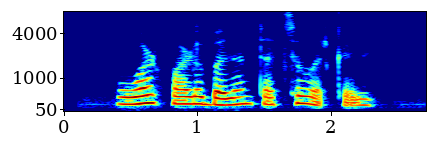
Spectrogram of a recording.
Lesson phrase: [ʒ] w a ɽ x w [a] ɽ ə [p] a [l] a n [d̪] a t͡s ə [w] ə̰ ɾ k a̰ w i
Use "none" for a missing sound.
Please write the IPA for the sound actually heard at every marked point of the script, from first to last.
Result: ɣ, ɑ, b, l, t̪, w

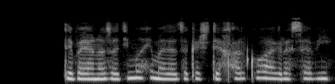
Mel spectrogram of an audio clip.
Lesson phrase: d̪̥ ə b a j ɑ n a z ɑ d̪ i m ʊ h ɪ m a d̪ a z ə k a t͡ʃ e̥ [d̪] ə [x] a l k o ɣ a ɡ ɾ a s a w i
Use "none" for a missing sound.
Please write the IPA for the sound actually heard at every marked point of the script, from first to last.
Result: d̪, x

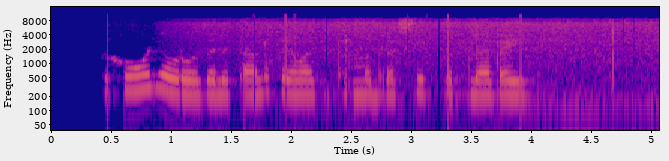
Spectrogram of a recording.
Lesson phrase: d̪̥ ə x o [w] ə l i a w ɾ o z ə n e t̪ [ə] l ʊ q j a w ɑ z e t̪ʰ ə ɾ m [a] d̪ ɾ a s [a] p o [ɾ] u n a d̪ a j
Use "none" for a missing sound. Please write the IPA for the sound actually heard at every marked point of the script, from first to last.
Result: w, ɑ, a, e, ɾ

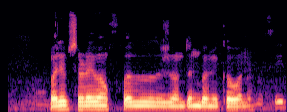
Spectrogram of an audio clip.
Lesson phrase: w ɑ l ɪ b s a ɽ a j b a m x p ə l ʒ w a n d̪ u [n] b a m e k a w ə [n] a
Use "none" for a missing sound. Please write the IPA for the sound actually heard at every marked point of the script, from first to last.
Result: n, n

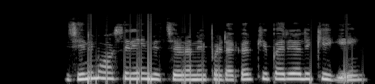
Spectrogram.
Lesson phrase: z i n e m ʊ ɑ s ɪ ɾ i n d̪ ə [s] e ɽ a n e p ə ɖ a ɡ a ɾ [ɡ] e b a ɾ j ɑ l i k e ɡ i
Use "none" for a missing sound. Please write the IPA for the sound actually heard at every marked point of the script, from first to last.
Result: t͡s, k

